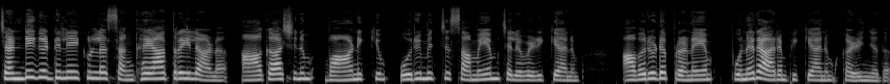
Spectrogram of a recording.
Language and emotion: Malayalam, neutral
